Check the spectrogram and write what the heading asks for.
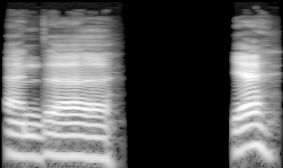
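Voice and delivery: ordinary delivery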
